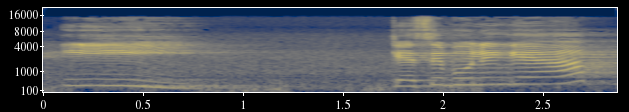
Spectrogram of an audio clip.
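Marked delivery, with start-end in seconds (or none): 0.1-0.7 ई held long with pressure; stressed long ई. Shown as a demonstration. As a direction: push out a long ई. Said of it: "थोड़ा सा जोर लगाते हैं". (जोर से लंबी ई)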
